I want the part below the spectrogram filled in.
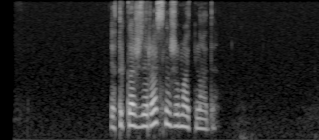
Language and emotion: Russian, neutral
